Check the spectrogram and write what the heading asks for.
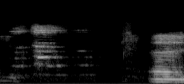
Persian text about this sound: ببخشید این صدای بچه ها میاد دیگه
